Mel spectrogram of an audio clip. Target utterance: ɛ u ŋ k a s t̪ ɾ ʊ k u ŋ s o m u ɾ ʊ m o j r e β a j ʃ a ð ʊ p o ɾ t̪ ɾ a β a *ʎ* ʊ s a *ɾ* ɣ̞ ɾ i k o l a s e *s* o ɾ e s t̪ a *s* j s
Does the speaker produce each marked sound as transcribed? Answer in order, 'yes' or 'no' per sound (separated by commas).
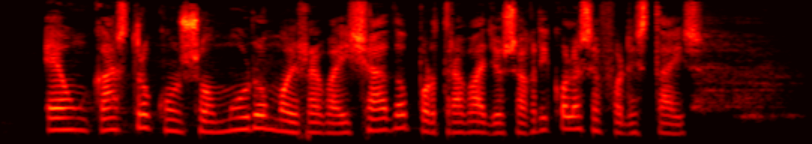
yes, no, no, no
